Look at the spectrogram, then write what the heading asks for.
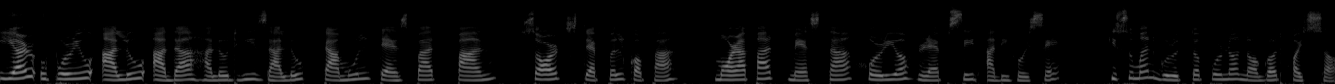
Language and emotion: Assamese, neutral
